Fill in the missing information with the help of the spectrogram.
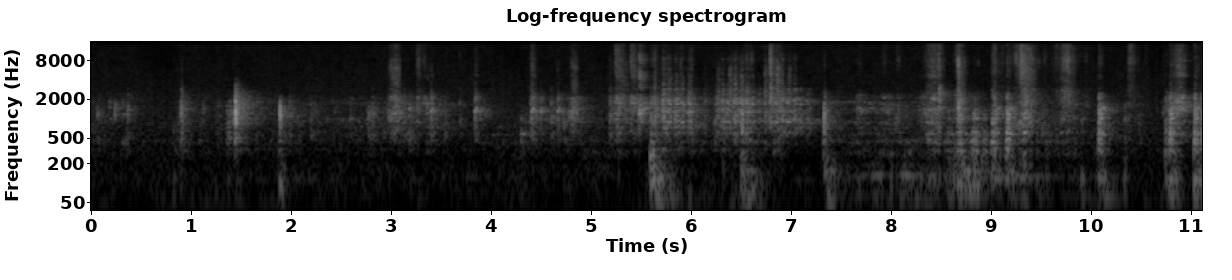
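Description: Faint handling noise: rustling with scattered clicks and light knocks, busier from about five seconds in, with a couple of low thuds.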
